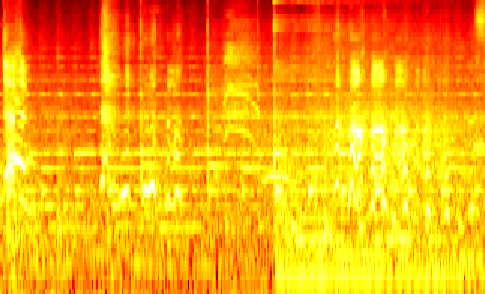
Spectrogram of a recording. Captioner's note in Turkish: Kadın ağlıyor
